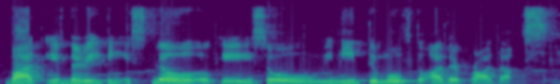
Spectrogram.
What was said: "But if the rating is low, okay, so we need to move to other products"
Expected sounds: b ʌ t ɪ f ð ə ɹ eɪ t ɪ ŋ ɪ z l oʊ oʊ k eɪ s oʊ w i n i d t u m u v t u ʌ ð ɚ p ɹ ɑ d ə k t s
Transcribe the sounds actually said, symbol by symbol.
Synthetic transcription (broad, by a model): b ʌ t ɪ f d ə ɹ eɪ t ɪ ŋ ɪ s l oʊ oʊ k eɪ s oʊ w i n i d t u m u v t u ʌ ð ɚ p ɹ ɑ d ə k t s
